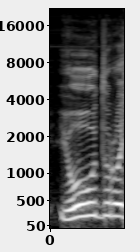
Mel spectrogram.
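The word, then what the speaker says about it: יוד: 자, 요드로 시작하는 히브리어. 여러분, 요드로 시작하는 히브리어가 바로 요 단어예요. 야드인데 야드, 요드. 발음만 틀려요.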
